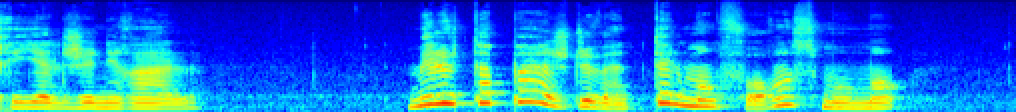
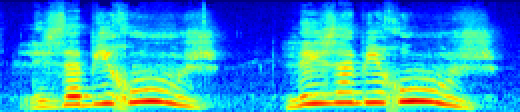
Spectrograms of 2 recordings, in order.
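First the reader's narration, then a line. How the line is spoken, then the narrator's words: Joyful shouting soldiers. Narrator (French): criaient avec joie les hussards de l'escorte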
